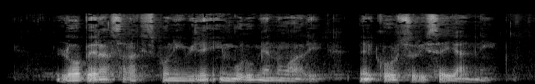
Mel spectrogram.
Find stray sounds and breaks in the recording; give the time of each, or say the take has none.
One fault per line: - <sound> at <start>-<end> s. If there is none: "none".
none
